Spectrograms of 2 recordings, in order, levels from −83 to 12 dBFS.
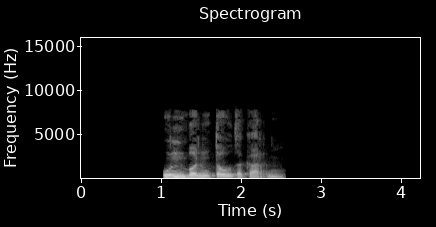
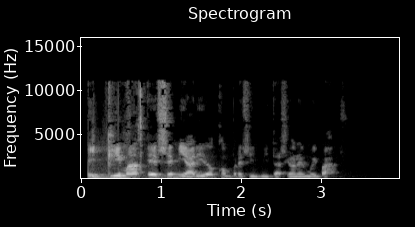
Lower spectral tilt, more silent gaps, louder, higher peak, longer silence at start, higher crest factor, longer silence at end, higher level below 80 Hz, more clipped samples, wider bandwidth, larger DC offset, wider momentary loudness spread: first, -8.5 dB/octave vs -4 dB/octave; neither; first, -15 LUFS vs -18 LUFS; about the same, -2 dBFS vs 0 dBFS; first, 1.05 s vs 0.1 s; about the same, 18 dB vs 20 dB; first, 1.7 s vs 0.85 s; about the same, -58 dBFS vs -62 dBFS; neither; second, 8 kHz vs 11.5 kHz; neither; about the same, 16 LU vs 16 LU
